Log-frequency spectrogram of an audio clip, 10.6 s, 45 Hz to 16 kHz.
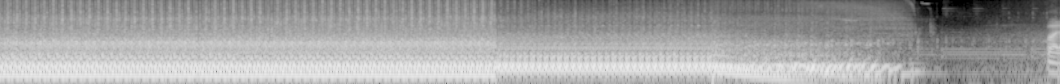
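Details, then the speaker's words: LS V8-swapped Chevy S10, first runs after a VATS-delete tune and fuel fixes, about 10 seconds of running with 1600 rpm called out; V8 runs with an even steady beat, settles lower as throttle eases, then shuts off: normal running after first start. "it's only been like 10 seconds but i ain't trying to melt these off first day dude it runs though like i wanted it to run"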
